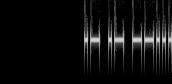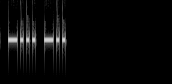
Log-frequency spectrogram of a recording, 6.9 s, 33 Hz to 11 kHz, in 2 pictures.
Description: Morse code, heard as a keyed tone, about 20 wpm, 700 Hz. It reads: AA7BD
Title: USA Call Signs - 5 Characters - Repeated 2x - 20wpm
